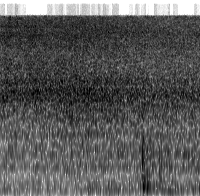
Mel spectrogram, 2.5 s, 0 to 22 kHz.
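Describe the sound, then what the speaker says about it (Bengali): A cup of water is poured into a frying spiced masala for parshe fish, releasing a loud, steady steaming hiss that fills the whole moment close up, with no voices. "এবার 1 কাপ জল দিয়ে দেবো এর মধ্যে"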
